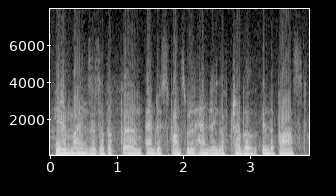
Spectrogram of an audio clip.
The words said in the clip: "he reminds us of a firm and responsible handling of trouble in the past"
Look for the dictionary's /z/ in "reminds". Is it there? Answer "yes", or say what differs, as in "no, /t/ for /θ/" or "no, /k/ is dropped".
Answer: yes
